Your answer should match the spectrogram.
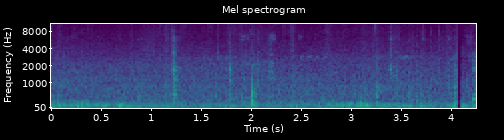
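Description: Footfalls of people running on grass over a low rumble of wind on the microphone, with a few sharp knocks, the clearest about two seconds in.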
